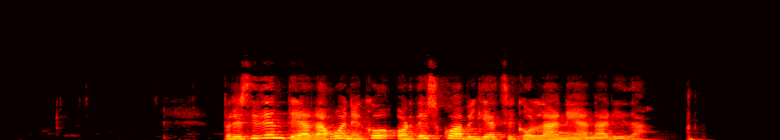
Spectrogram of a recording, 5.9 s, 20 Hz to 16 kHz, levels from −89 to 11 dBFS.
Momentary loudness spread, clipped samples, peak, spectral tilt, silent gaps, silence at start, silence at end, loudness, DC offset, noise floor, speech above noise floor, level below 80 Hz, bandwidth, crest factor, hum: 19 LU; under 0.1%; -8 dBFS; -5 dB/octave; none; 1.7 s; 0.6 s; -24 LUFS; under 0.1%; -89 dBFS; 65 dB; -56 dBFS; 9 kHz; 20 dB; none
